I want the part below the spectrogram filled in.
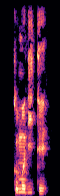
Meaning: plural of commodité
- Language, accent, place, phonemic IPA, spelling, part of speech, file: French, France, Lyon, /kɔ.mɔ.di.te/, commodités, noun, LL-Q150 (fra)-commodités.wav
